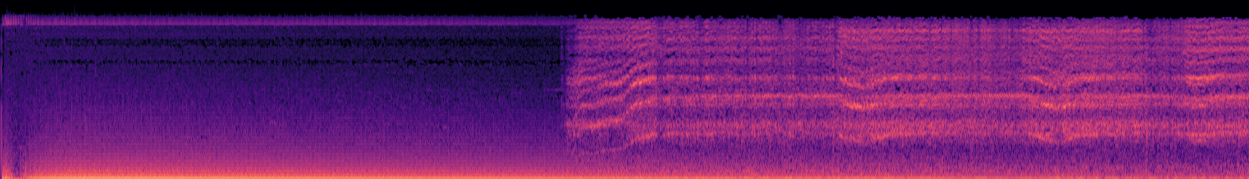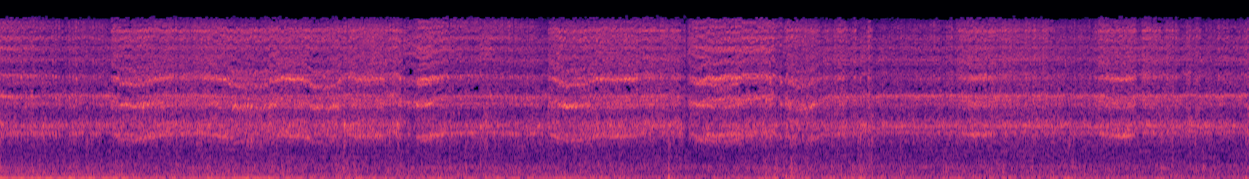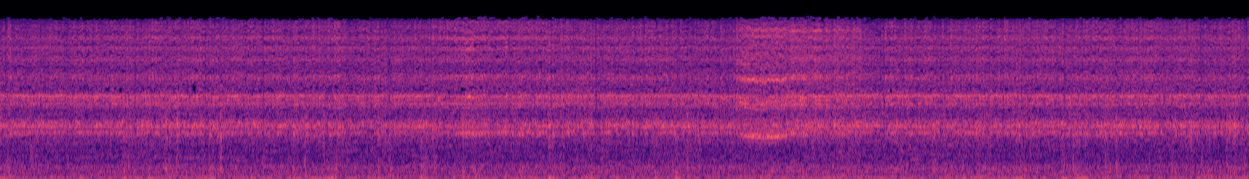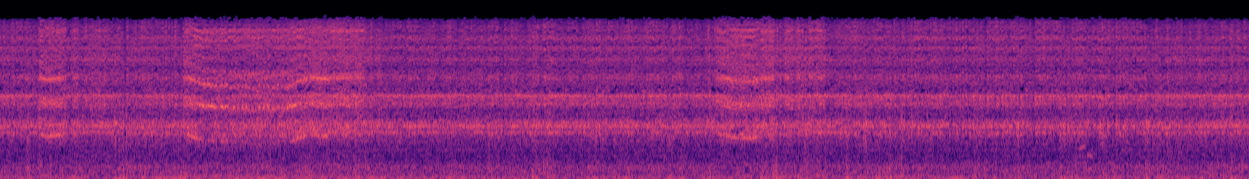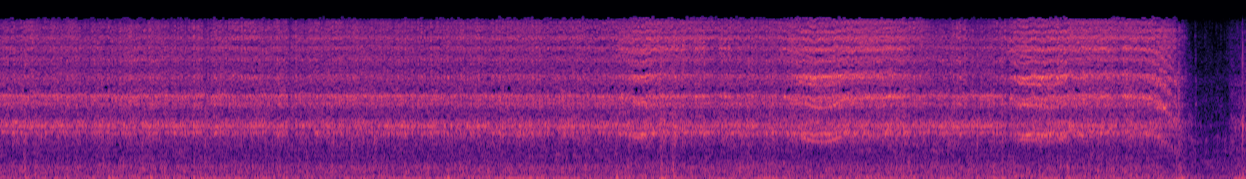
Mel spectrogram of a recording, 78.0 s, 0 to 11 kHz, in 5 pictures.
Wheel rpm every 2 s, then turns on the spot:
0, 0, 0, 90, 230, 230, 230, 230, 220, 220, 230, 220, 210, 230, 230, 230, 230, 230, 230, 230, 230, 230, 240, 230, 220, 220, 240, 230, 230, 230, 230, 230, 230, 230, 230, 230, 230, 220, 100.
76-78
